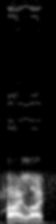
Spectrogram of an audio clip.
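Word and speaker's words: jai alai: what it is or how to say it but it's j AI a AI pronounced high life I went to UNLV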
